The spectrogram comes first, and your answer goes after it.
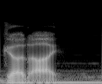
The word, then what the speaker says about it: gate: of suetta the first first gate pronounced godi symbolizes going Beyond samsara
